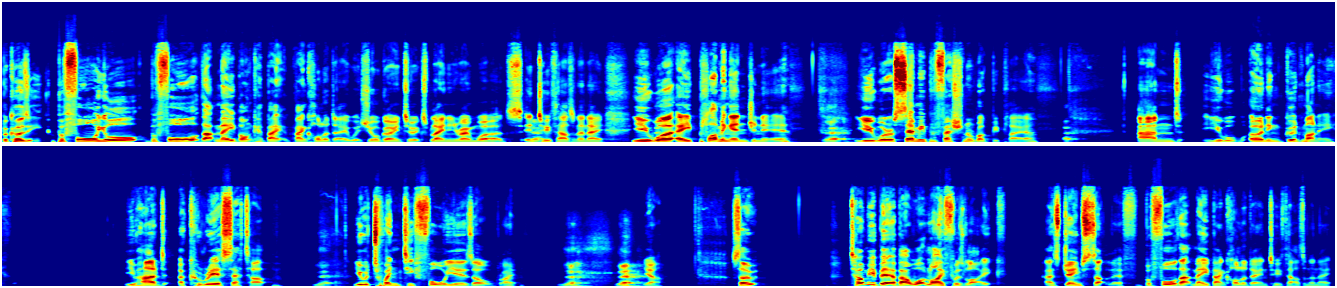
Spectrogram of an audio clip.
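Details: Adult male interviewer; Plain speech.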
